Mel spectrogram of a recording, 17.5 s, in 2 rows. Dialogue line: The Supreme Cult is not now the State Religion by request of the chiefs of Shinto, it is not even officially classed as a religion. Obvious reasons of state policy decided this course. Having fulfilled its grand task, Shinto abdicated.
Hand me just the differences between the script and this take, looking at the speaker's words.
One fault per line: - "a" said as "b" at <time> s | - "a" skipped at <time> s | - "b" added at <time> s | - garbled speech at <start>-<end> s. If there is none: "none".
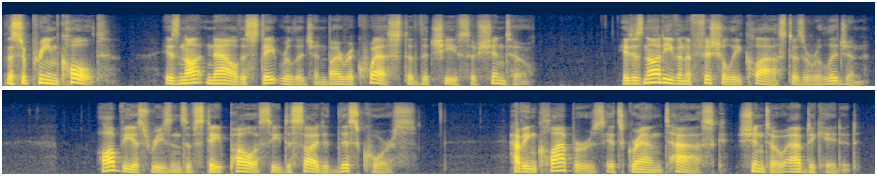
- "fulfilled" said as "clappers" at 14.1 s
